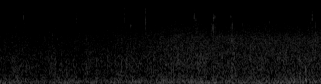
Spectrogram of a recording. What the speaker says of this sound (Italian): Piove a dirotto, quindi andiamo di là.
